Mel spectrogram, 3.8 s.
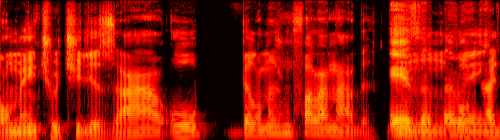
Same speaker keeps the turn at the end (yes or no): no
